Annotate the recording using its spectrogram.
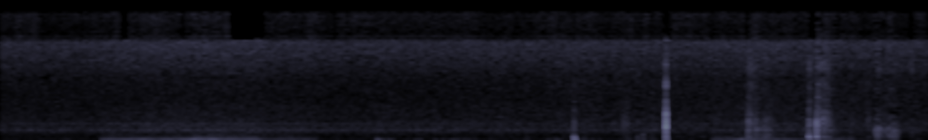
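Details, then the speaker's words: Light, buzzy snores from a sleeping female cat lying under a white blanket, two breaths with faint clicks and rustling between; snoring often audible from another room. "Lulu is snoring, and I'm going to try and capture it."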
